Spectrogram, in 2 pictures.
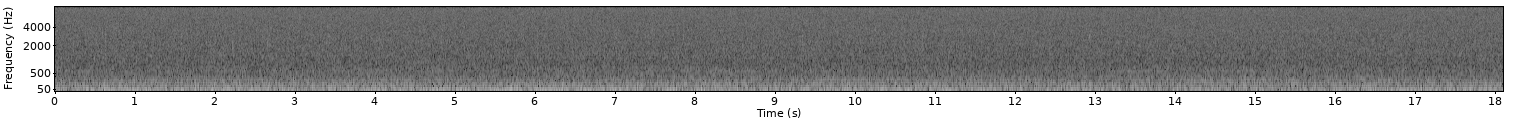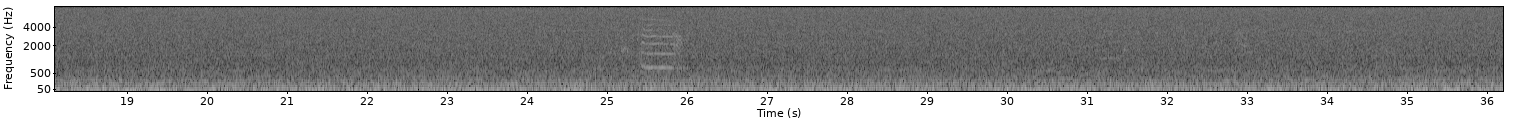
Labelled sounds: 25.4	25.9	killer whale, northern resident, A clan, AB subclan, B01 pod, 1.4 to 5.3 kHz
31.2	31.4	killer whale, northern resident, A clan, AB subclan, 1.1 to 1.2 kHz

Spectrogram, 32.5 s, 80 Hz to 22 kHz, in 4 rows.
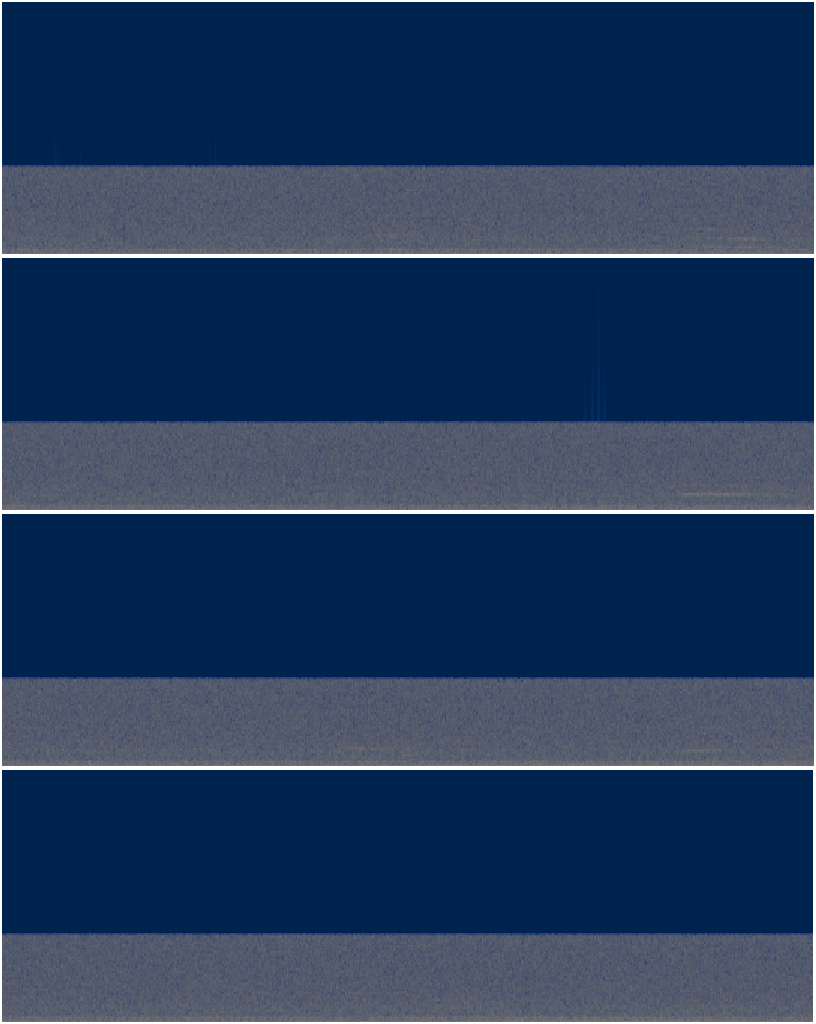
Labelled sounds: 14.9	15.5	humpback whale, 1.3 to 1.6 kHz

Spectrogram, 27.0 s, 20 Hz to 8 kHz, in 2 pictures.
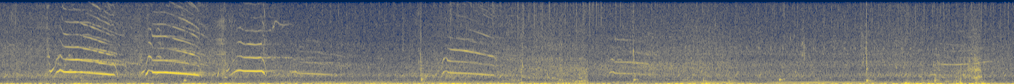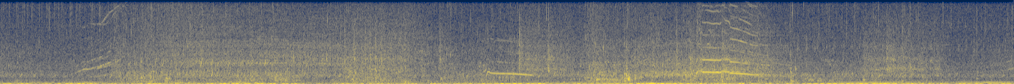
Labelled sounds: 0.5	2.8	killer whale, southern Alaska resident, 0.46 to 8.0 kHz
3.0	4.7	killer whale, southern Alaska resident, 0.60 to 8.0 kHz
5.9	6.8	killer whale, southern Alaska resident, 0.37 to 8.0 kHz
8.0	8.8	killer whale, southern Alaska resident, 0.51 to 4.7 kHz
12.4	13.4	killer whale, southern Alaska resident, 1.4 to 2.9 kHz
14.6	15.3	killer whale, southern Alaska resident, 0.37 to 7.4 kHz
19.9	20.8	killer whale, southern Alaska resident, 0.55 to 4.8 kHz
22.8	23.9	killer whale, southern Alaska resident, 0.46 to 8.0 kHz

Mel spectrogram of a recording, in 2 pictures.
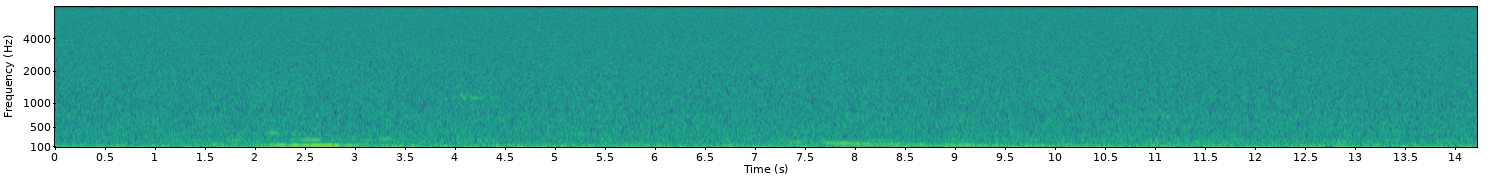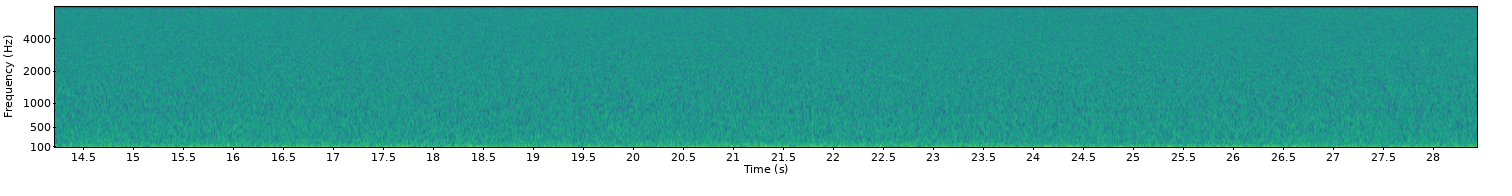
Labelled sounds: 4.1	4.3	humpback whale, 1.1 to 1.2 kHz

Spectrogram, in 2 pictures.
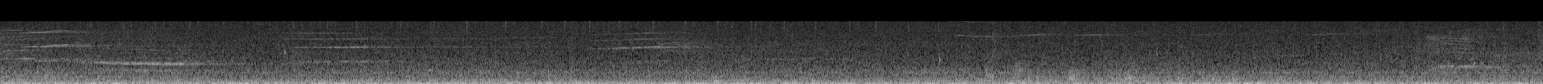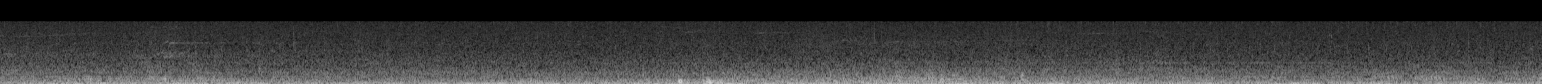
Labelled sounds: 2.9	3.7	killer whale, southern resident, 2.1 to 4.4 kHz
5.9	7.0	killer whale, southern resident, 1.7 to 4.5 kHz
9.5	10.0	killer whale, southern resident, 2.8 to 3.9 kHz
14.1	15.0	killer whale, southern resident, 0.72 to 4.5 kHz

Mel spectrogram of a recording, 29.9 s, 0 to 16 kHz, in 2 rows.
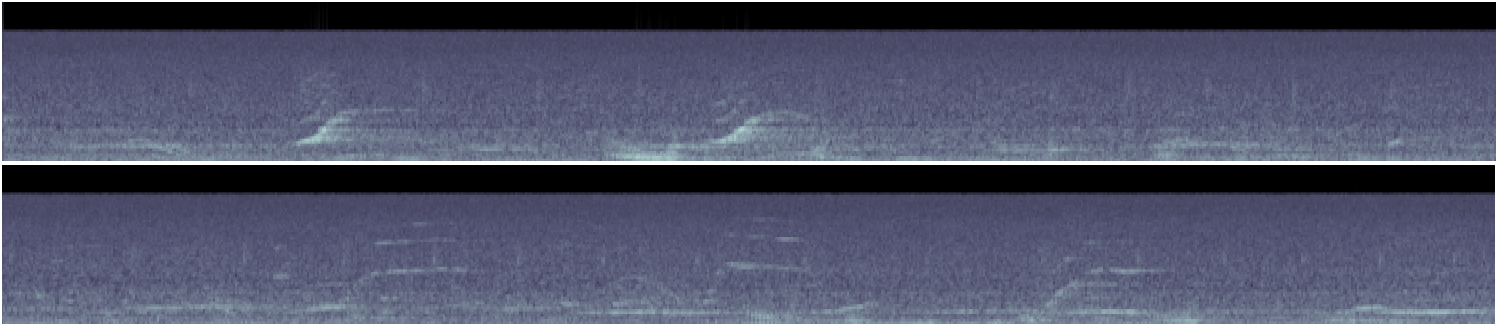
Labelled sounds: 2.9	3.6	humpback whale, 0.80 to 1.2 kHz
7.3	8.1	humpback whale, 0.80 to 1.2 kHz
18.6	19.5	humpback whale, 1.2 to 2.8 kHz
21.1	21.4	humpback whale, 0.96 to 1.1 kHz
22.1	23.0	humpback whale, 1.3 to 2.8 kHz
25.5	26.4	humpback whale, 0.80 to 1.4 kHz

